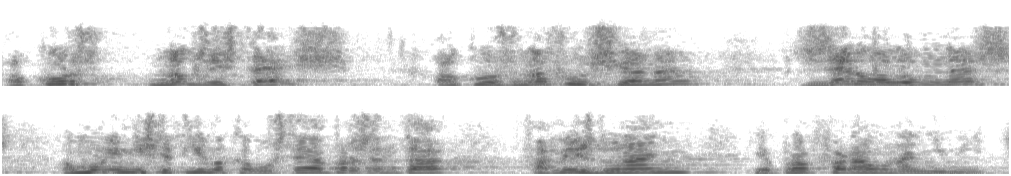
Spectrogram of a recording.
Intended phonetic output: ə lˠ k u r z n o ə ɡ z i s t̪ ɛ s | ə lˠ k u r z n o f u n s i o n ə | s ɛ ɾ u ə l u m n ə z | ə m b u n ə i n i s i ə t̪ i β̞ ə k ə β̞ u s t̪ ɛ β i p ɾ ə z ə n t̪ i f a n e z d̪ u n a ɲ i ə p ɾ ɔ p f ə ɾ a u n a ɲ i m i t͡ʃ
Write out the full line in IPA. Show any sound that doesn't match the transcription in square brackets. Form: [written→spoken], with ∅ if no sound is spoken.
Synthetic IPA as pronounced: ə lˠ k u r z n o ə ɡ z i s t̪ ɛ [s→ʃ] | ə lˠ k u r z n o f u n s i o n ə | [s→z] ɛ ɾ u ə l u m n ə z | ə m b u n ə i n i s i ə t̪ i β̞ ə k ə β̞ u s t̪ ɛ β [i→a] p ɾ ə z ə n t̪ [i→a] f a [n→m] e z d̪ u n a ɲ i ə p ɾ ɔ p f ə ɾ a u n a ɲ i m i t͡ʃ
